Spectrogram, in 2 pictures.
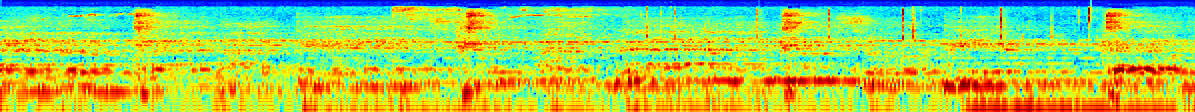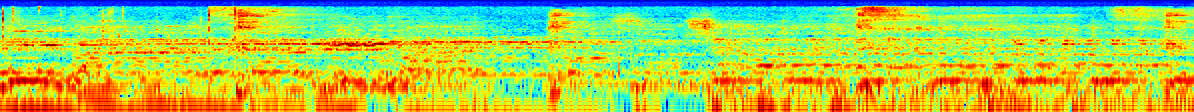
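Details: Choral music with layered voices and a steady low bass fills the whole stretch.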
